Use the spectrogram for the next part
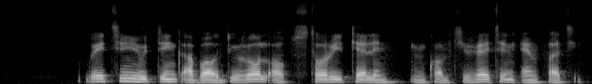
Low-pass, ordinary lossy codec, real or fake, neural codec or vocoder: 19.8 kHz; none; fake; autoencoder, 48 kHz, 32 numbers a frame, DAC-VAE, trained on Japanese speech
